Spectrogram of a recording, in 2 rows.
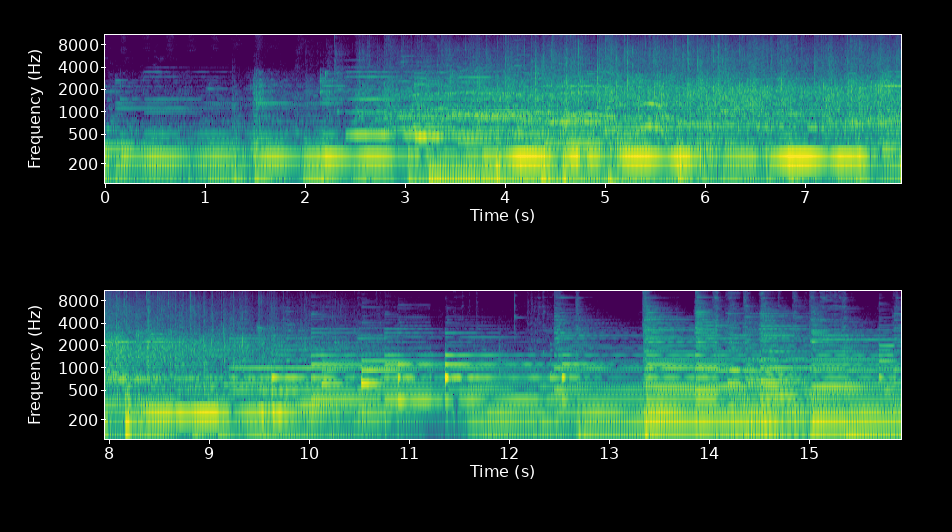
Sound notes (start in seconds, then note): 2.9 crowd cheers; 9.9 gentle music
